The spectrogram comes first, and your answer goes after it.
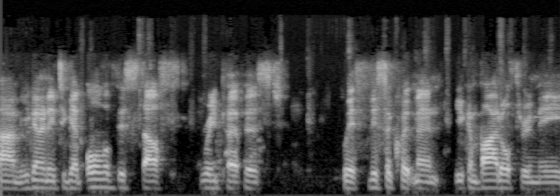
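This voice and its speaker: A man with an Australian accent speaks at a fairly quick pace in a monotone, flat intonation. The sound is dry and close, with no echo. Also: fairly low pitch for a man. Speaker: spirits distillery founder. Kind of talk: casual chat.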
